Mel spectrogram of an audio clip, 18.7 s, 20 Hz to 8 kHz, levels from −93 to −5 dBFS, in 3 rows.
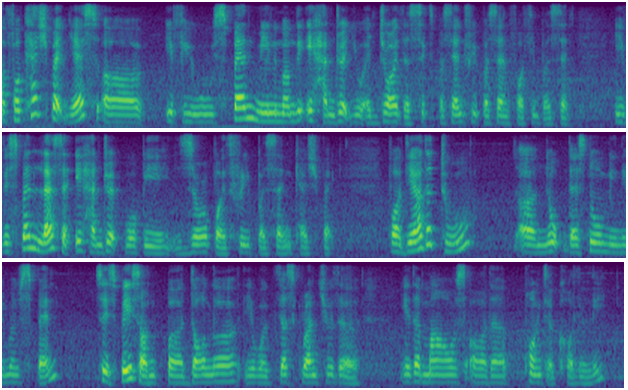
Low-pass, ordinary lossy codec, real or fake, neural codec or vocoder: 7.2 kHz; none; real; none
